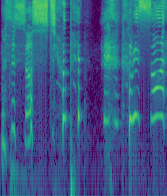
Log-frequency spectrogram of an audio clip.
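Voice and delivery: very high, slow laughing complaint. Real, not acted. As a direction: crack up in disbelief. Laughing exasperation at plot.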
